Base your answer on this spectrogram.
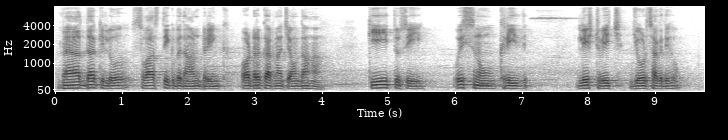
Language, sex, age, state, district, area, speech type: Punjabi, male, 45-60, Punjab, Fatehgarh Sahib, urban, read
